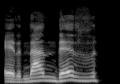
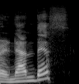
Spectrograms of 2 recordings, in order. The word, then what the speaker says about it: Hernández: But Hernandez, okay, or Hernandez, like we say in Latin America, because we don't pronounce the Z sound, we pronounce it like S.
